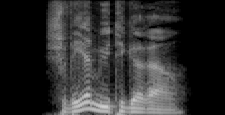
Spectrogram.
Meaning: inflection of schwermütig: 1. strong/mixed nominative masculine singular comparative degree 2. strong genitive/dative feminine singular comparative degree 3. strong genitive plural comparative degree
- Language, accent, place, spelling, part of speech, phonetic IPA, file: German, Germany, Berlin, schwermütigerer, adjective, [ˈʃveːɐ̯ˌmyːtɪɡəʁɐ], De-schwermütigerer.ogg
